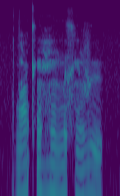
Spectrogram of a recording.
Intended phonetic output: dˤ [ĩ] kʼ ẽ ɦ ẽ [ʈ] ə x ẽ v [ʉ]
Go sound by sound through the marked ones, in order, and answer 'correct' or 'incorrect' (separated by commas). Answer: incorrect, incorrect, correct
